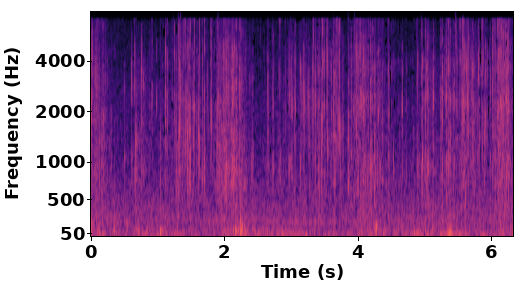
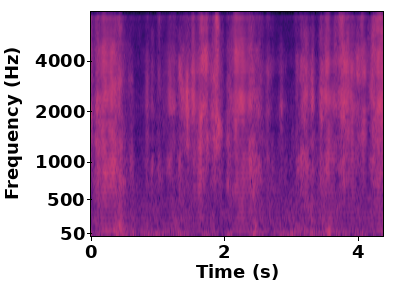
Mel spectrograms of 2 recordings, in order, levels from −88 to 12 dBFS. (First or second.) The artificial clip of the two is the second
